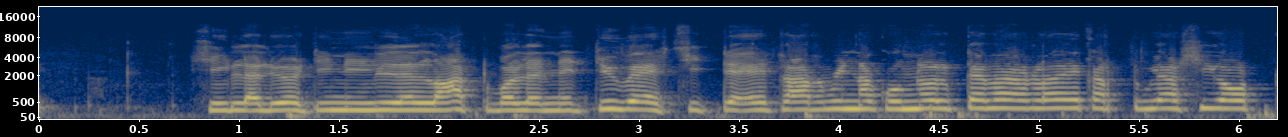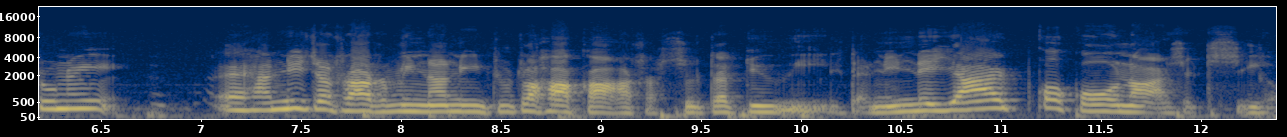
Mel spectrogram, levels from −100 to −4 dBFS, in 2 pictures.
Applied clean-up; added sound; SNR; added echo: none; none; none; none.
